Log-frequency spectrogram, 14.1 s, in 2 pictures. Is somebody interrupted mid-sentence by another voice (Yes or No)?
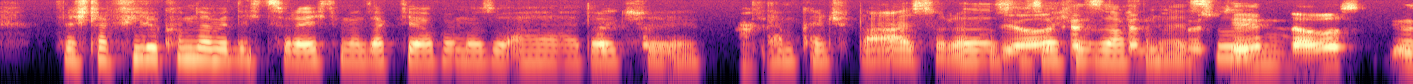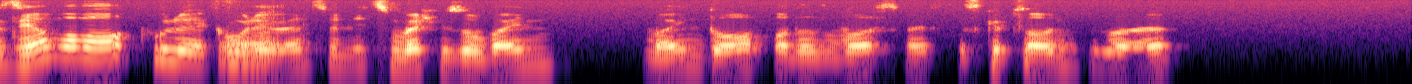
Yes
